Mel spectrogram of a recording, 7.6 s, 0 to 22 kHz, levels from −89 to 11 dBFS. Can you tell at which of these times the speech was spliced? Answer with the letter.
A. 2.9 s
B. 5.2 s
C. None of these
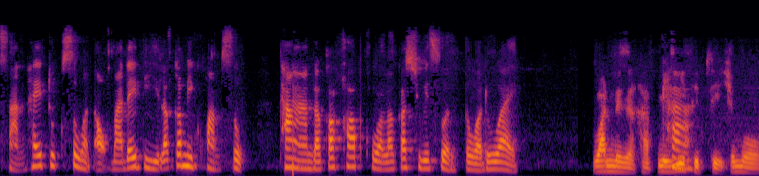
A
